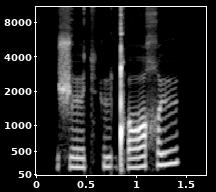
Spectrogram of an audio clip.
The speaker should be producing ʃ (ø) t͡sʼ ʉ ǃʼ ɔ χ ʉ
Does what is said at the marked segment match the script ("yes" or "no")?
yes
